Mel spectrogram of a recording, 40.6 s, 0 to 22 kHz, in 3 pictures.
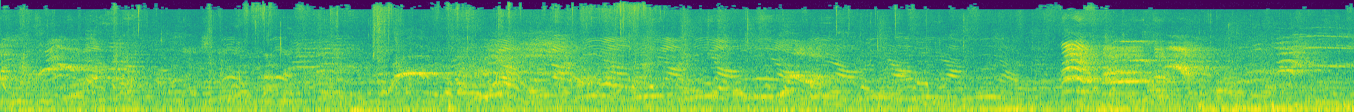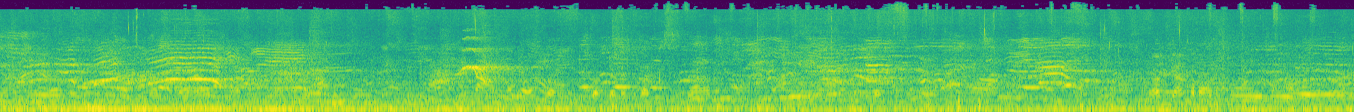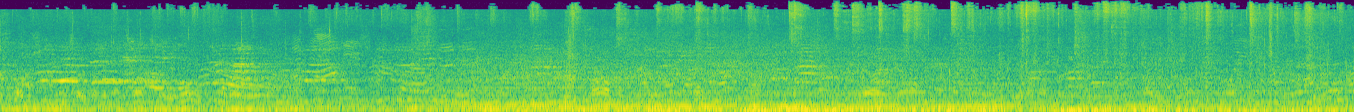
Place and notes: cologne, ehrenfeld, wißmannstr, playground
soundmap d: social ambiences/ listen to the people - in & outdoor nearfield recordings
19 June 2009, ~13:00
